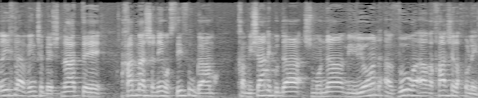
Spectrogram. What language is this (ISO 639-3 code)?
heb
